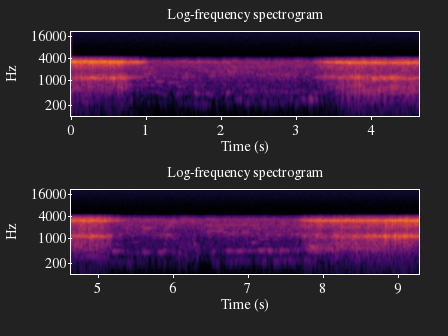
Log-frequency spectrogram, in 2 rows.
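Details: Snoring: loud, rasping snores recurring about every four seconds, roughly 14 a minute, with quieter breathing between them.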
